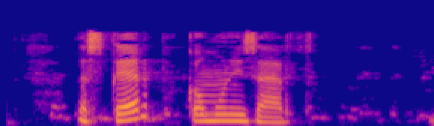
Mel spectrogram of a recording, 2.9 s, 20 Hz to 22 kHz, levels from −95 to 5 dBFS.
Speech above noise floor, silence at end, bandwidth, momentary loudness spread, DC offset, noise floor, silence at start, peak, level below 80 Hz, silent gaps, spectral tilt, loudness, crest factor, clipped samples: 38 dB; 0 s; 8.4 kHz; 10 LU; under 0.1%; -63 dBFS; 0.5 s; -8 dBFS; -66 dBFS; none; -3.5 dB/octave; -25 LUFS; 20 dB; under 0.1%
